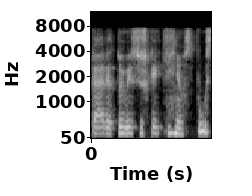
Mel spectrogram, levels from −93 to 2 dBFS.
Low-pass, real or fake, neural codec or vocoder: 7.2 kHz; real; none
